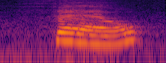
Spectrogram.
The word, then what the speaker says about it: fell: So the difference between the short E and the long A in the words fell, F-E-L-L, I fell down the steps, and fail, I failed 4th grade, or I will fail 4th grade, it's so close that sometimes I wonder if I even say the difference.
